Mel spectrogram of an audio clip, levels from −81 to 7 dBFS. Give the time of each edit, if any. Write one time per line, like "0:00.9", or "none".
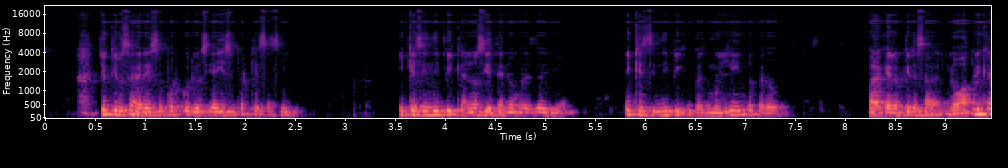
none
